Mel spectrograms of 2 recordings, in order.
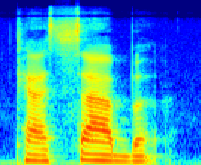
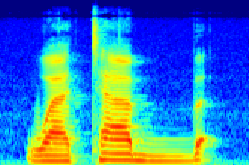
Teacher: So the last one there with the shadda, the highest intensity, you intensify the echo on purpose so you know that there was a shadda that wasn't actually read.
